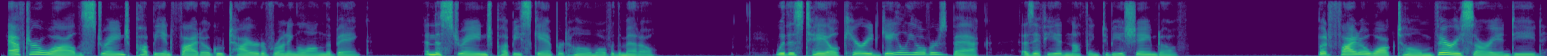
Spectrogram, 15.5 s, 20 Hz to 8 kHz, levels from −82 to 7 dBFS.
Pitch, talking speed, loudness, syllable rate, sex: 210 Hz, 185 wpm, -19 LUFS, 6.0 syllables/s, female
